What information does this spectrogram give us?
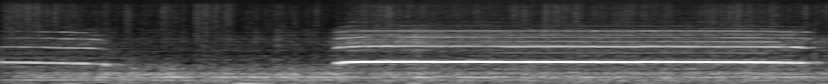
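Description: A train whistle sounds as a train leaves from London. A short blast fades out, then after a pause a long, loud, steady whistle holds at one pitch for over two seconds before stopping, over a low background rumble.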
